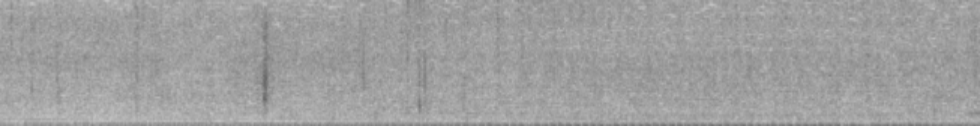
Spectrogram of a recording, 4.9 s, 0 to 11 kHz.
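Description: A 1985 Oldsmobile 98 with a front-wheel-drive 3.8 V6 idles steadily after being started, giving a low, even rumble heard up close that grows slightly louder toward the end.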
